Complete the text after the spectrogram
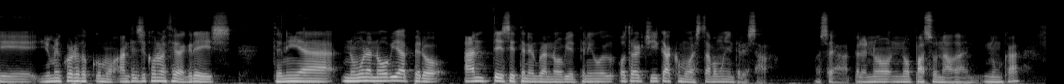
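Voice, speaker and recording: With an English accent, a man talks at a fairly quick pace and ordinary pitch variation, in a very clean recording with a silent background. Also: medium pitch for a man. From California, US (Fresno). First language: English (speaking Spanish). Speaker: podcast guest, married man. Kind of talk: casual chat.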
